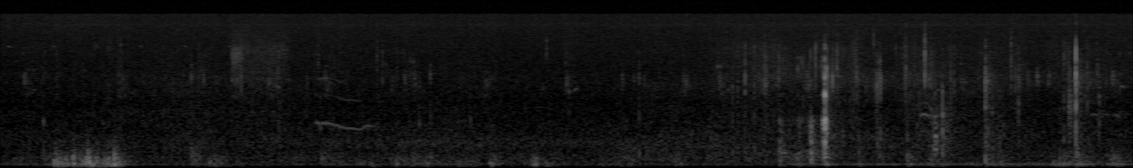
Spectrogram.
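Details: Kitten seen at a fishing port, curious about the camera but still a little scared. Gives faint, brief meows, one sliding briefly around three seconds in and another near nine seconds, over low wind rumble and scattered knocks and clicks.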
